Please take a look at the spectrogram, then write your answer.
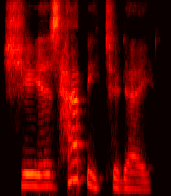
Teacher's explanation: Now remember, she is low. It's a pronoun. Is, the be verb, is low. Happy is an adjective. It's high.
